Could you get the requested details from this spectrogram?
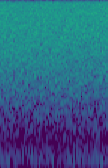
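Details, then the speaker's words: Tinnitus masker noise with a separately tuned masker in each ear, for one-sided tinnitus or tinnitus that differs between the ears; volumes can also differ between ears. "As you hear now, you can have different maskers for each ear. You can also have different volumes for each ear."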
